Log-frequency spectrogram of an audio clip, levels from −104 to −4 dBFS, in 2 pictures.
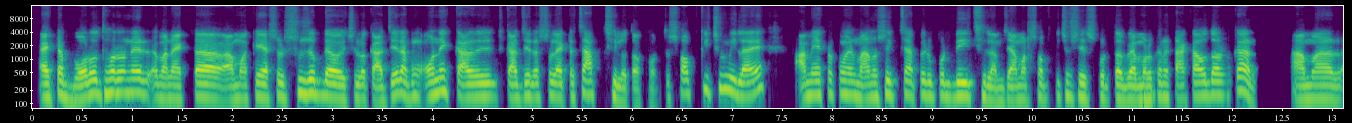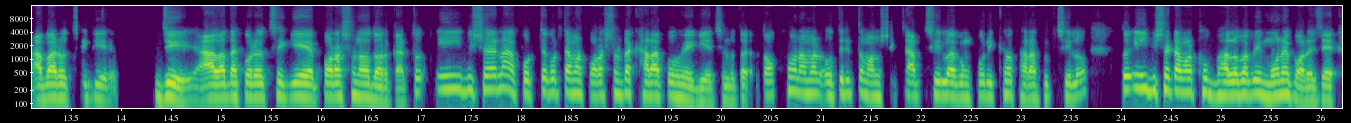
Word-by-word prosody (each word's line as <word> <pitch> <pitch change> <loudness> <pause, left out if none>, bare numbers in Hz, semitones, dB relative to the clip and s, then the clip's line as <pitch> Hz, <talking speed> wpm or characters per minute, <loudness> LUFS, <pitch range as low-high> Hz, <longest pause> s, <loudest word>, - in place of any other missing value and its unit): একটা 160 +4 +1
বড় 135 +6 +5
ধরনের 180 0 +4
আ - - 0
মানে, 135 0 +1
একটা 145 - +2 0.3
আমাকে 130 +3 -3
আসলে 145 0 -4
সুযোগ 175 -1 +3
দেয়া 145 -2 +7
হয়েছিল 130 +1 -3
কাজের 115 +8 +1
এবং 150 +1 -5
অনেক 185 +4 +2
কাজ 135 - +4 0.4
কাজের 135 +2 +1
আসলে 145 +2 -2
একটা 145 - -7
চাপ 160 - +3
ছিল 150 -6 -2
তখন। 105 - -9
তো 145 - -15
সবকিছু 175 +3 -4
মিলায়ে, 150 -4 +3 0.4
আমি 160 - +1
এক 160 - -9
রকমের 165 -1 -2
মানসিক 145 +4 -1
চাপের 160 -1 -1
উপর 155 +2 -4
দিয়েই 150 -1 +4
ছিলাম 125 -6 -2
যে, - - -4
আমার 130 -1 -4
সবকিছু 145 +2 -7
শেষ 140 -4 -1
করতে 140 -3 -6
হবে। 130 0 +1
আমার 125 0 0
ওখানে 140 +1 -3
টাকাও 150 +3 +2
দরকার। 160 +6 +1 0.5
আমার 130 +1 +1 0.2
আবার 140 +2 +5
হচ্ছে 135 - -12
গিয়ে 130 -3 -3 0.6
জি, 145 -2 +6 0.4
আলাদা 140 +1 +5
করে 145 -1 +2
হচ্ছে 145 +3 -6
গিয়ে 145 0 +4 0.2
পড়াশোনাও 145 0 +3
দরকার। 115 -2 -2
তো - - -3 0.3
এই 220 - 0 0.2
বিষয়ে 215 +3 0
না? - - +1
করতে, 170 +2 -3
করতে 180 0 -4
আমার 170 -1 -1
পড়াশোনাটা 155 +3 -1
খারাপও 150 0 +2
হয়ে 125 -3 0
গিয়েছিল। 115 +2 -5
তো - - 0 0.2
তখন 180 +5 -3
আমার 170 0 0
অতিরিক্ত 170 +4 -4
মানসিক 145 -2 -5
চাপ 150 - 0
ছিল 160 -1 -1
এবং 145 0 -3
পরীক্ষাও 150 +2 -3
খারাপ 135 -1 0
হচ্ছিল। 140 +1 -5 0.4
তো 210 - +2
এই 225 - +3
বিষয়টা 205 0 +2
আমার 185 0 +2
খুব 185 - -1
ভালোভাবেই 160 +2 +3
মনে 165 +2 +3
পড়ে 120 -1 +3
যে 130 - +2
150 Hz, 190 wpm, -22 LUFS, 135-165 Hz, 0.6 s, দেয়া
